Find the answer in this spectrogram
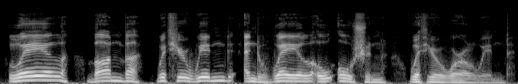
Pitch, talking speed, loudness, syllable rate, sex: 130 Hz, 140 wpm, -15 LUFS, 3.4 syllables/s, male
